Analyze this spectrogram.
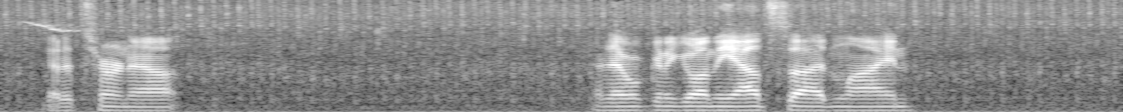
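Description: A tractor engine rumbles steadily at low speed.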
